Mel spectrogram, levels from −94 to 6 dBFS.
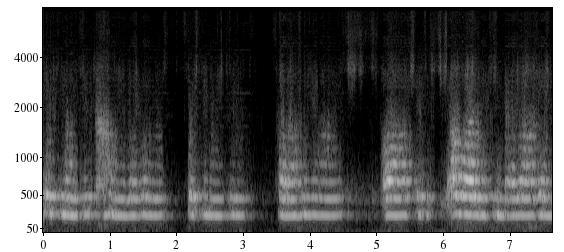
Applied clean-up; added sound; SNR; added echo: neural separator model SepFormer DNS4.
